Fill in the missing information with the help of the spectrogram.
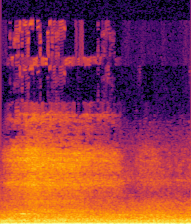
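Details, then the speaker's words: An adult patient breathes in through the nose during a nursing head-to-toe assessment testing nasal patency; nose intact with no erythema or drainage, and nasal patency intact. "I'm gonna test your nasal patency so I want you to breathe in"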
